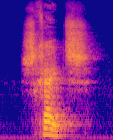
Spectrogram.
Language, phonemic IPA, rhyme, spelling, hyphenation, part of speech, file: Dutch, /sxɛi̯ts/, -ɛi̯ts, scheids, scheids, noun, Nl-scheids.ogg
- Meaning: clipping of scheidsrechter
